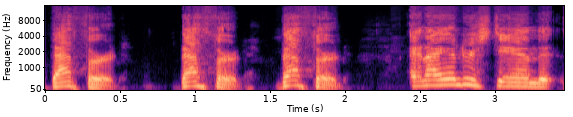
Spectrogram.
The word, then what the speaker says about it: Beathard: same thing that's bothering me when we were pronouncing remember cj bathard it's with ard right but it's called bethard beathard beathard and i understand that sometimes you know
